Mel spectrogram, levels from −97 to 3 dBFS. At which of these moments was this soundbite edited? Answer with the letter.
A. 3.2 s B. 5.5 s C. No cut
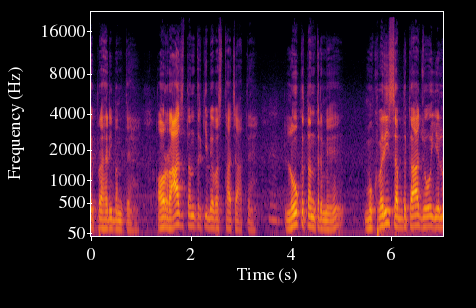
C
